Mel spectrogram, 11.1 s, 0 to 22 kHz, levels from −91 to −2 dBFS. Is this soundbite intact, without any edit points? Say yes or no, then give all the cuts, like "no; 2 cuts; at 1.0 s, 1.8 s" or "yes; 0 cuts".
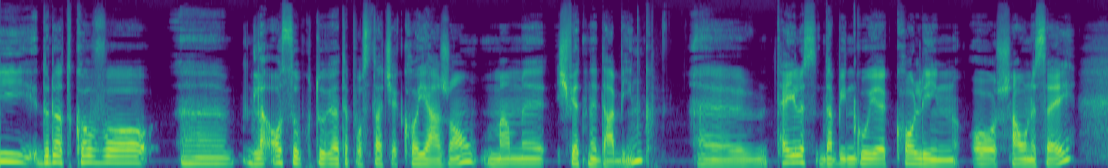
no; 1 cut; at 2.4 s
